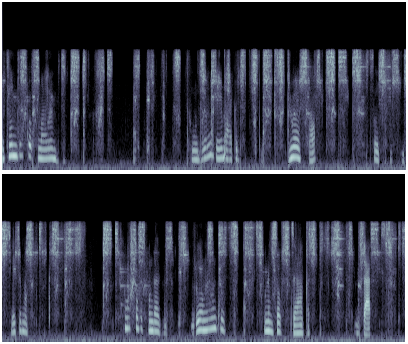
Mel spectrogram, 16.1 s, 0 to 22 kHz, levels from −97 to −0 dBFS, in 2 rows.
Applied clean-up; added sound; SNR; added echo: neural diffusion model UNIVERSE++.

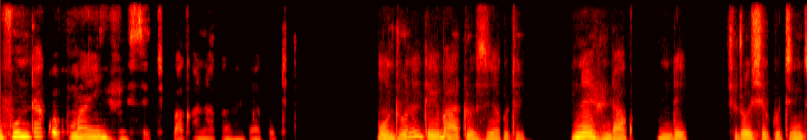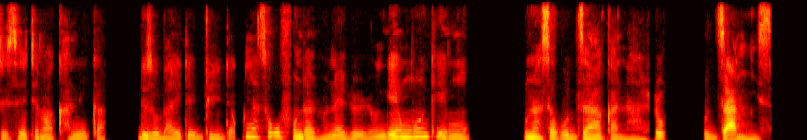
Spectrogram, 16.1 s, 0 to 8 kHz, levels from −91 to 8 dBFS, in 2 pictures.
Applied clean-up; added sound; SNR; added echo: none; none; none; none.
